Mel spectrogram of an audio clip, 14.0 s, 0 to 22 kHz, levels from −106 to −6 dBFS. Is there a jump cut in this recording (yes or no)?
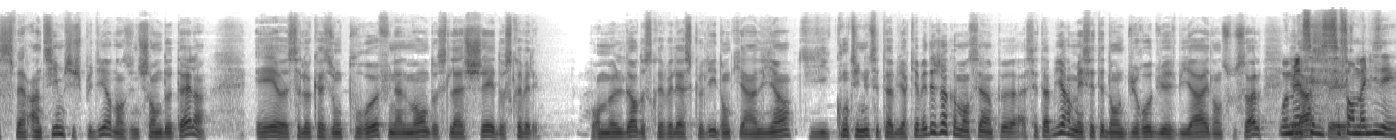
no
